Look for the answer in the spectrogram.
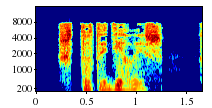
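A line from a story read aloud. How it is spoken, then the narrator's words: Hoarse question. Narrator (Russian): хрипло спросил Аид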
